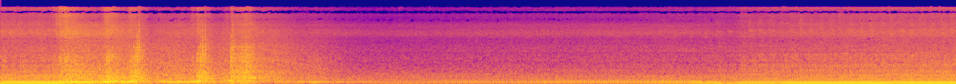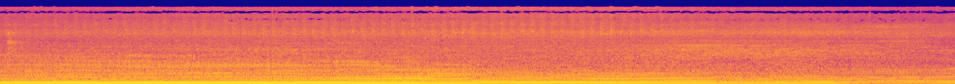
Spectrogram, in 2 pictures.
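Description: A car engine idles with a deep, steady rumble close by.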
